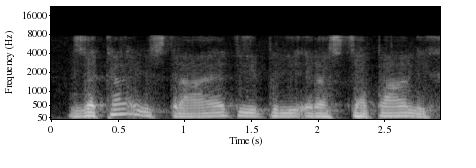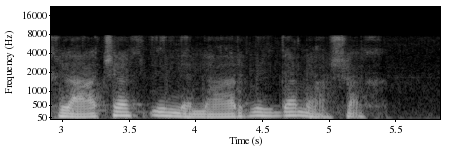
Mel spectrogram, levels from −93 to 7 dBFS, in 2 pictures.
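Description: Throughout the speech the voice has a hoarse, grainy, noisy texture, and the sound stops at 7.6 kHz. This is Speex codec damage, plainly audible from start to finish. Speex is a CELP coder that models each voice from a small set of predictor and excitation parameters. The coarseness here points to a low bitrate around 10 kbps, which leaves too few bits to describe the excitation cleanly. Its upper band is rebuilt as shaped noise rather than real detail.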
